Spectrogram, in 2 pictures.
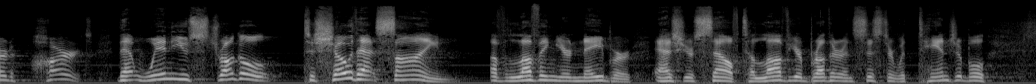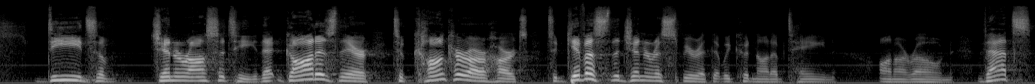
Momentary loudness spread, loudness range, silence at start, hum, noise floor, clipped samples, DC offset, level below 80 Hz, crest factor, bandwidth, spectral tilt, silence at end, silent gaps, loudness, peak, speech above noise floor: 16 LU; 5 LU; 0 s; none; -48 dBFS; under 0.1%; under 0.1%; -54 dBFS; 22 dB; 16.5 kHz; -3.5 dB/octave; 0.05 s; none; -25 LUFS; -4 dBFS; 23 dB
